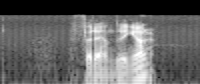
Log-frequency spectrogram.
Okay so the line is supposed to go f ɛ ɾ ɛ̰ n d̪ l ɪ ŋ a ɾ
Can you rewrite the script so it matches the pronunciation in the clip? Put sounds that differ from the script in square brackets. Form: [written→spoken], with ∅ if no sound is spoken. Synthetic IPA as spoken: f [ɛ→œ] ɾ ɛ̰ n d̪ [l→ɾ] ɪ ŋ a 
